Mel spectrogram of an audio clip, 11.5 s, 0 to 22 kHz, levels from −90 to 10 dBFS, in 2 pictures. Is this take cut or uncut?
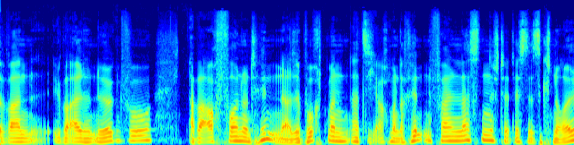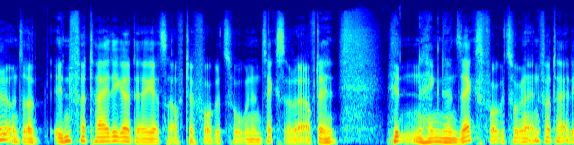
uncut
